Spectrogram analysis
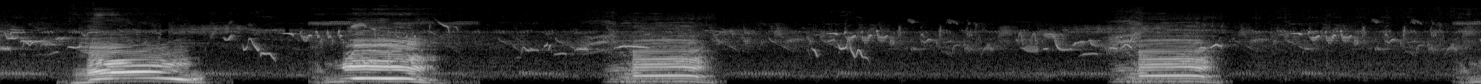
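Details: Dozens of cows walking home from the fields to the pen in the afternoon give long, deep, harmonic moos, one every few seconds, over faint chirping insects.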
